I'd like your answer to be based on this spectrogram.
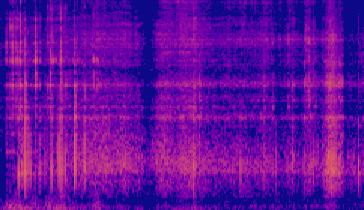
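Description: Long nails scratch the lid of a hollow, tan, carved wooden box. The result is a quiet, dry, continuous scraping with crisp ticks and brief louder swells, centred in a mid pitch with little bright content.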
